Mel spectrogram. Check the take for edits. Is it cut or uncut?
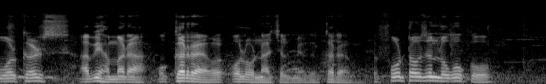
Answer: cut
